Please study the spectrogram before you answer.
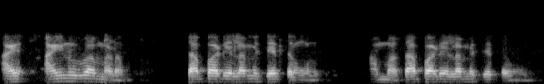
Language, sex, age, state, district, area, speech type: Tamil, male, 30-45, Tamil Nadu, Madurai, urban, conversation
